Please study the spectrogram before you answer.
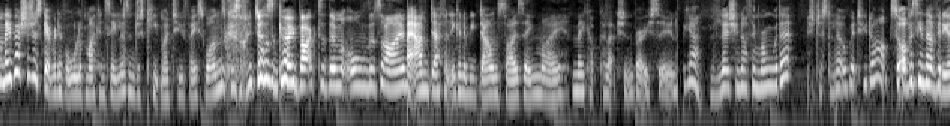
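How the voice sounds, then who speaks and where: A young woman vlogging about her makeup in a casual, frank and self-deprecating way, sounding a little stuffy from a cold. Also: mid-range voice. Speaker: beauty vlogger. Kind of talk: casual makeup chat to camera.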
